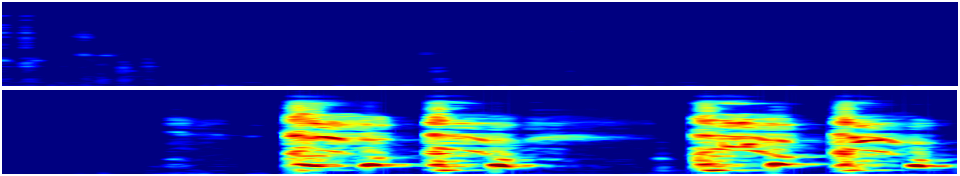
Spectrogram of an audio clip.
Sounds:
Cough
